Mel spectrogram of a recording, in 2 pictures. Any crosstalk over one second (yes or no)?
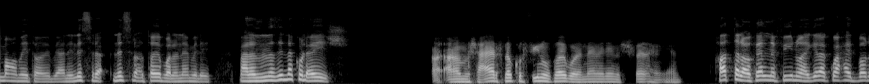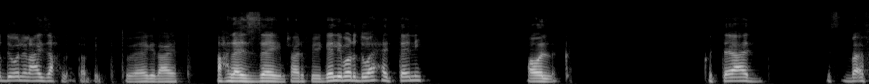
no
